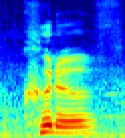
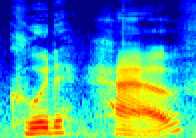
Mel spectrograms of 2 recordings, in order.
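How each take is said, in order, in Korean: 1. "have"는 "of"처럼 약화됩니다. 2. "have"는 완전하게 발음됩니다.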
